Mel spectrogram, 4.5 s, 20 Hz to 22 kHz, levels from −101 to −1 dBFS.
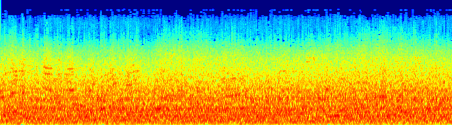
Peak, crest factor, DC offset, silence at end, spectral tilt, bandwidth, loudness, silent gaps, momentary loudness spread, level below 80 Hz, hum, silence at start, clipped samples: -2 dBFS; 8 dB; under 0.1%; 0 s; -7 dB/octave; 13 kHz; -11 LUFS; none; 1 LU; -36 dBFS; none; 0 s; under 0.1%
